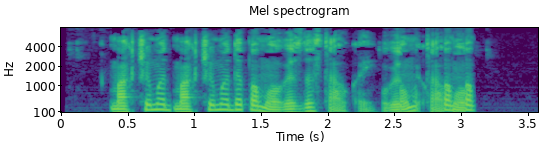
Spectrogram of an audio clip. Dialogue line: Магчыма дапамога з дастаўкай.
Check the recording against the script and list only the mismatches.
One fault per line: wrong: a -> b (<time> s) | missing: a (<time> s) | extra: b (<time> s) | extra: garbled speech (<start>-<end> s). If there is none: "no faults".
extra: магчыма (0.9 s)
extra: garbled speech (2.4-3.1 s)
